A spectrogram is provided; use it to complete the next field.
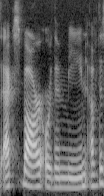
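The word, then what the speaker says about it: x̄: defined right here as X bar and it's pronounced X bar they are just the total of all the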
